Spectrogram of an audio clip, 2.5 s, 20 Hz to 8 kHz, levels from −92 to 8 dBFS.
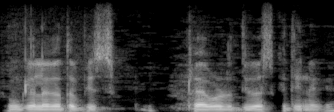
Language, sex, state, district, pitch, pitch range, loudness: Bhojpuri, male, Uttar Pradesh, Gorakhpur, 115 Hz, 110-115 Hz, -18 LUFS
